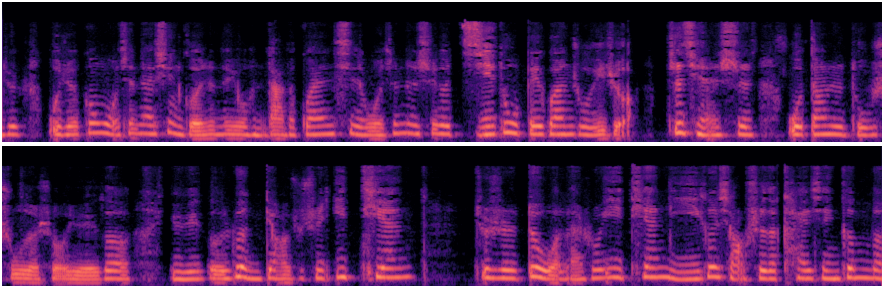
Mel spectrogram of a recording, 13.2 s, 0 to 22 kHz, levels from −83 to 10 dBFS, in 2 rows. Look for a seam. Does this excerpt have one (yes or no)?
yes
